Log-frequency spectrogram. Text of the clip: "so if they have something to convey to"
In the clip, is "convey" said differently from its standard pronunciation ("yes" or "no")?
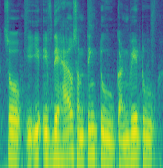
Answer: no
